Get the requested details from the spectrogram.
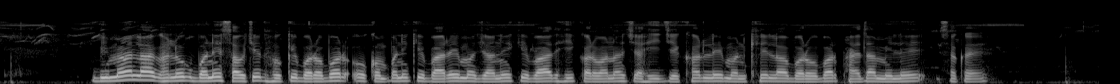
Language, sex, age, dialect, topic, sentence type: Chhattisgarhi, male, 41-45, Eastern, banking, statement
